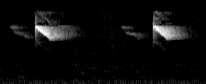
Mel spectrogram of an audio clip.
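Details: Female white-eye calling to lure males: two short, thin, high notes that sweep downward, spaced about two seconds apart, over a faint low background hum.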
